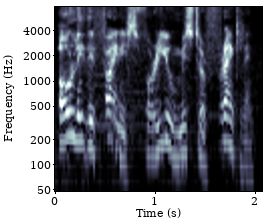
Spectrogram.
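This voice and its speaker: An actor playing an obsequious luxury hotel concierge in a radio drama, formal, polished and grandiose. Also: male voice, on the high side, very animated, a little fast, loud music behind the voice. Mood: fawning, proud.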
